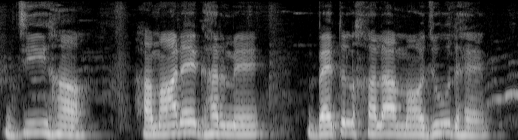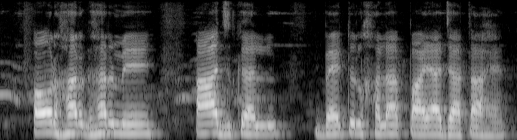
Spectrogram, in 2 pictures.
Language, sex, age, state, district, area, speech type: Urdu, male, 18-30, Bihar, Purnia, rural, spontaneous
